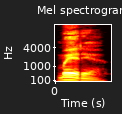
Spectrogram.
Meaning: 1. mayor's office 2. city hall, town hall
- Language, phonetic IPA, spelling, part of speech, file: Russian, [ˈmɛrʲɪjə], мэрия, noun, Ru-мэрия.ogg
